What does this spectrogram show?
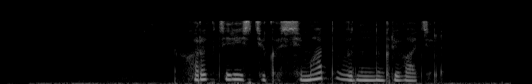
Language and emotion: Russian, neutral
